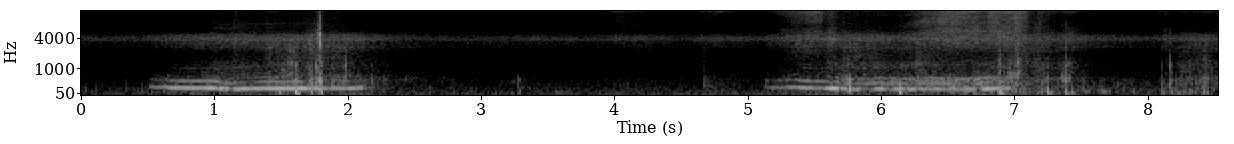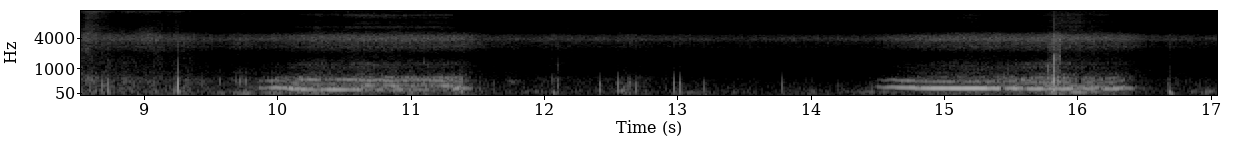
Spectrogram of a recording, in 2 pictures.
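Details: Sleeping dog snoring: four long, low, rumbling snores about 4–5 seconds apart, roughly 13 per minute, with quiet gaps between.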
